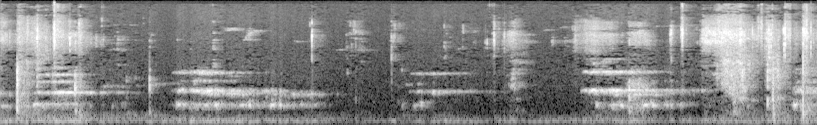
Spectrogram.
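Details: Indoors, a Greater Swiss Mountain Dog asks for bread with drawn-out, steady whines repeated several times, mixed with chewing, clicking and crunching noises.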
